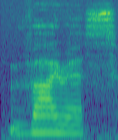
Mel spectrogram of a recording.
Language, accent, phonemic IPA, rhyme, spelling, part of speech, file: English, US, /ˈvaɪ.ɹəs/, -aɪɹəs, virus, noun / verb, En-us-virus.ogg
